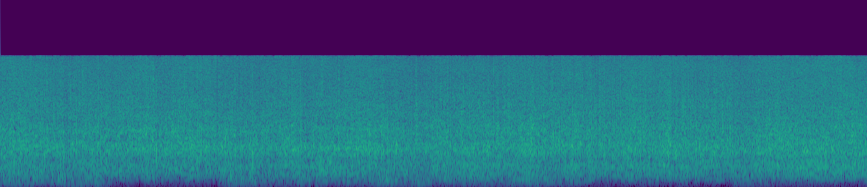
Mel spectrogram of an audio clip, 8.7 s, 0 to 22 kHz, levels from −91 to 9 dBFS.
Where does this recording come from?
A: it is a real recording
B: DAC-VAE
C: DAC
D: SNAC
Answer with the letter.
C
